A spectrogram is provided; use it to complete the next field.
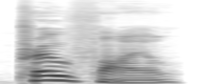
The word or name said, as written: profile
